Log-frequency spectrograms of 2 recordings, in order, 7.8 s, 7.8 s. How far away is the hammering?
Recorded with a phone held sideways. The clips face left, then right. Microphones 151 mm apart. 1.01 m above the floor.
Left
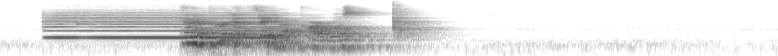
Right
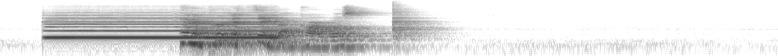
About 9 m.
